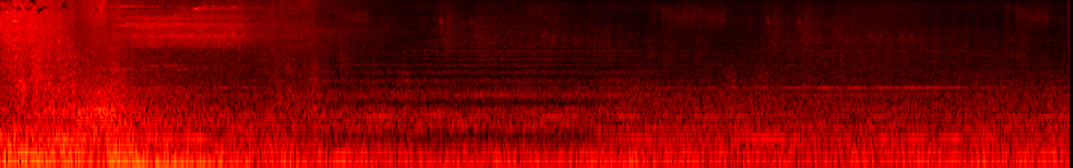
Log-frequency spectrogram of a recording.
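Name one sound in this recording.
A triumphant musical fanfare plays and slowly settles into sustained notes.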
